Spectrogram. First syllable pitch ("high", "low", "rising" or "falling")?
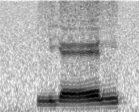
rising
